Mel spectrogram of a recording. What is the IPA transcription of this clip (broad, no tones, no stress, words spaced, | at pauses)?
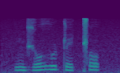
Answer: nd͡ʒoɣu ʈeǁo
